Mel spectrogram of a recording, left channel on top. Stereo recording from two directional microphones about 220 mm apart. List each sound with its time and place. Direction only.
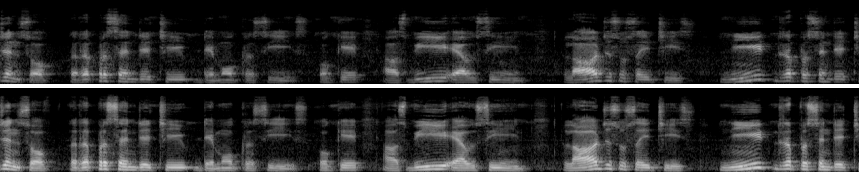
0.0 s speech: 50° right (ahead or behind)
